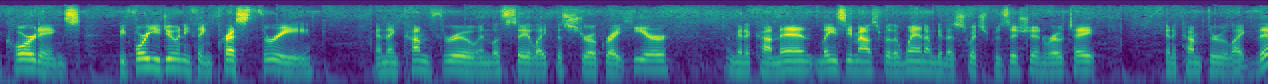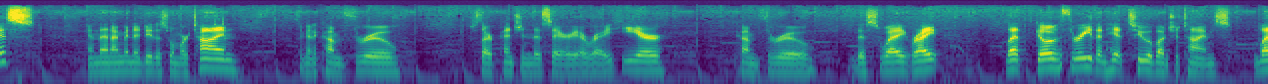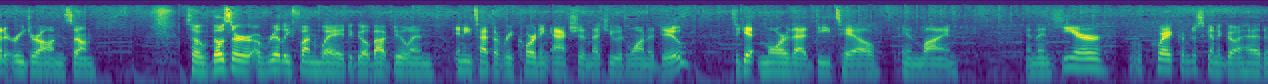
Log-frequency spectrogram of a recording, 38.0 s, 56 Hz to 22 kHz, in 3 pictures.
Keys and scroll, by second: 1.8 3, 22.2 3, 35.2-36.1 typing.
